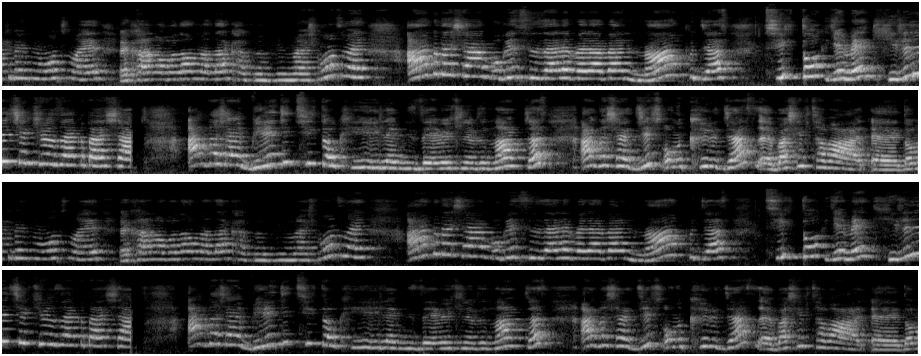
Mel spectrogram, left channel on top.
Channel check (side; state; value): right; quieter; 6.7 dB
